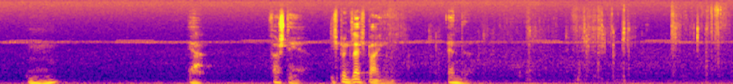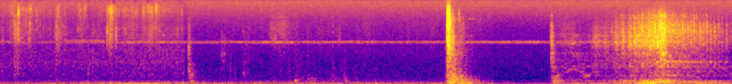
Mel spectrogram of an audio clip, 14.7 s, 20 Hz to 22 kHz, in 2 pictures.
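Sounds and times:
car engine cranking and catching into a rough idle: 0:00.7 - 0:14.6
speech: 0:02.8 - 0:04.8
car door clunks as someone gets into a car: 0:07.0 - 0:14.6.

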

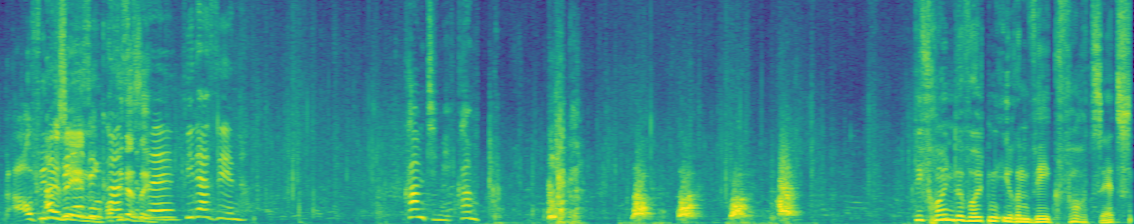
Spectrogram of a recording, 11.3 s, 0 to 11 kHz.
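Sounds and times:
speech: 0:00.2 - 0:02.6, 0:04.2 - 0:06.6, 0:09.2 - 0:11.3
dog barking loudly in greeting: 0:05.5 - 0:08.1.

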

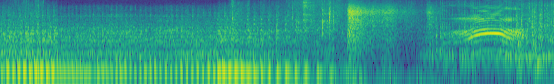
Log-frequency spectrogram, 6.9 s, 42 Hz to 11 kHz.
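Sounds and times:
heavy motorcycle engine rumbling: 0:00.0 - 0:06.9
motorcycle crashing through branches and leaves into a pit: 0:02.8 - 0:06.9
person giving a short startled cry: 0:05.5 - 0:06.8.

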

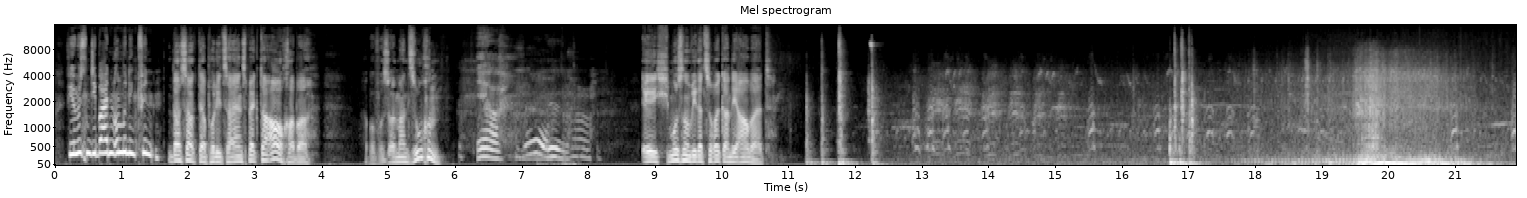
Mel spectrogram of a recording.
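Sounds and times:
speech: 0:00.2 - 0:04.0, 0:04.6 - 0:08.2, 0:08.8 - 0:11.5
car pulling up with low engine rumble: 0:15.4 - 0:21.9.

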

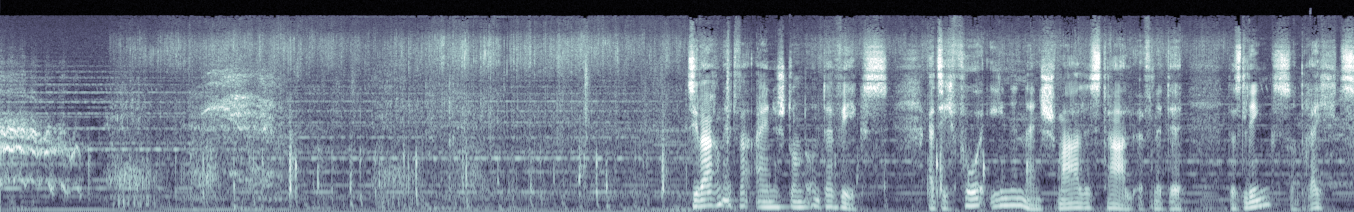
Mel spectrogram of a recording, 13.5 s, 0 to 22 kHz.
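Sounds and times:
horse whinnying: 0:00.0 - 0:06.6
horse hooves clip-clopping: 0:00.9 - 0:13.5
low ambient rumble: 0:01.5 - 0:13.5
speech: 0:06.9 - 0:13.5.

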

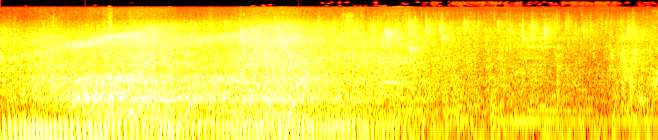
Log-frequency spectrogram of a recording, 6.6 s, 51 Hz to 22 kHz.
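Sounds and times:
deep throbbing rumble: 0:00.0 - 0:05.2
loud rushing surge of water: 0:00.6 - 0:06.5.

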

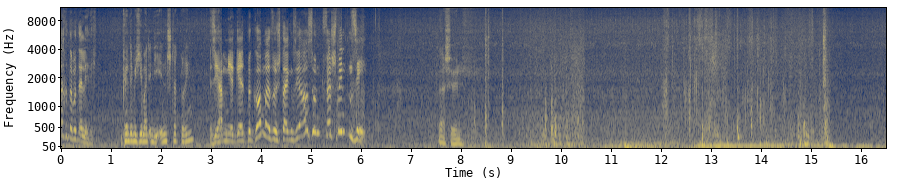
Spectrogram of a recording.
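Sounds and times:
car engine rumbling as the vehicle pulls away: 0:00.0 - 0:16.5
speech: 0:00.2 - 0:06.4, 0:07.6 - 0:08.3
sharp clunks and rattles: 0:04.7 - 0:07.1, 0:08.1 - 0:10.5, 0:11.2 - 0:15.9.

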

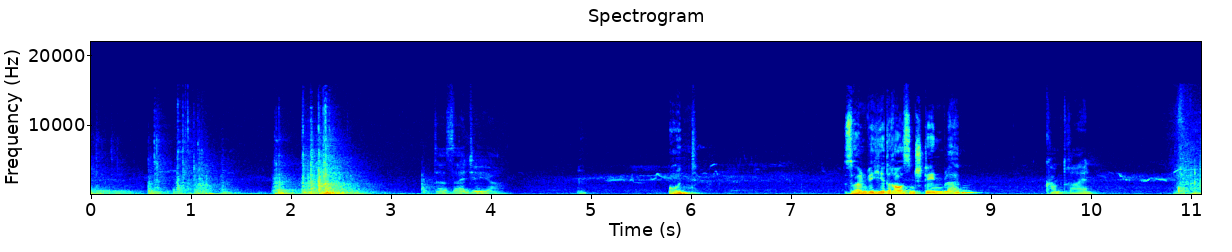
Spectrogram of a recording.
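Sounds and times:
front door latch clicking and rattling: 0:00.0 - 0:03.4
speech: 0:03.5 - 0:04.2, 0:04.9 - 0:05.1, 0:05.8 - 0:06.1, 0:07.6 - 0:09.0, 0:09.6 - 0:10.2.

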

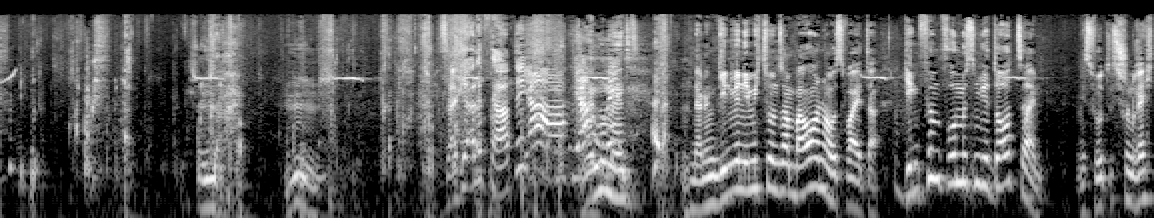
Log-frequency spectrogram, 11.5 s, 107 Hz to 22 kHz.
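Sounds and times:
dog whimpering with rising whiny cries: 0:00.0 - 0:03.9, 0:04.5 - 0:07.0, 0:08.6 - 0:09.2
speech: 0:02.0 - 0:03.4, 0:04.4 - 0:11.5.

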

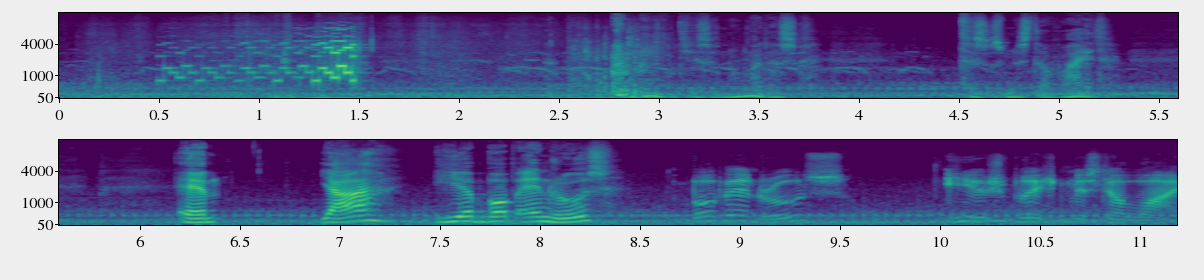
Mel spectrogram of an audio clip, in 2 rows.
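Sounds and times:
mobile phone ringing with melodic electronic ringtone: 0:00.4 - 0:01.6
speech: 0:02.8 - 0:04.0, 0:04.6 - 0:05.5, 0:06.2 - 0:11.1.

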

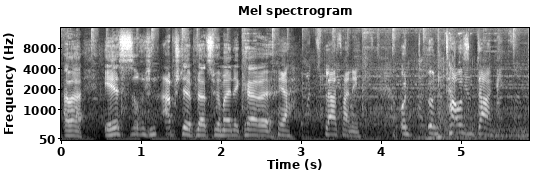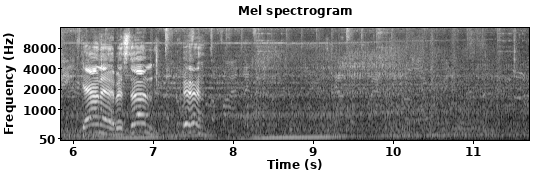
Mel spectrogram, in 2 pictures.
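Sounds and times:
speech: 0:00.0 - 0:07.8
VW bus engine rumbling as it drives away: 0:03.6 - 0:11.6.

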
